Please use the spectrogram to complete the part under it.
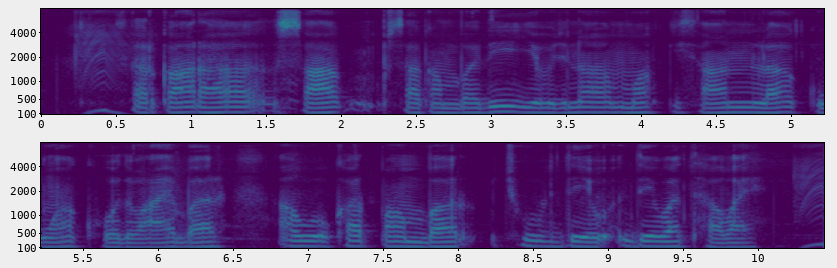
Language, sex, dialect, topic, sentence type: Chhattisgarhi, male, Western/Budati/Khatahi, agriculture, statement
